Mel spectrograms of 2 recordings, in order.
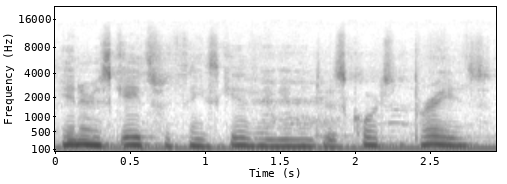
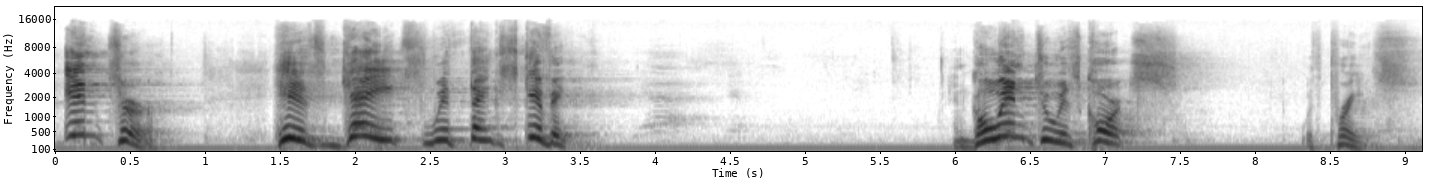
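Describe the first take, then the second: First: It is read quietly and timidly. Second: It is read boldly and forcefully.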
